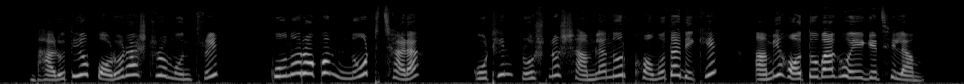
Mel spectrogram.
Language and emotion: Bengali, surprised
